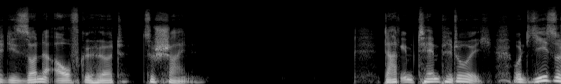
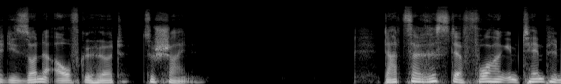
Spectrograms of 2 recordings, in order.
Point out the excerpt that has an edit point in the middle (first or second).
first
